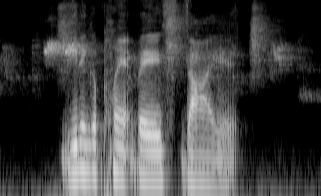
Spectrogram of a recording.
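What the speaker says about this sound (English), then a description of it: "Say hello to my birds because they're saying hello to you if you hear them chirping in the background." Pet birds chirping in the background of a room, brief high tweets sounding softly beneath a person talking nearby.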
